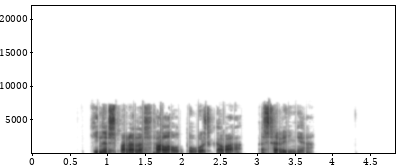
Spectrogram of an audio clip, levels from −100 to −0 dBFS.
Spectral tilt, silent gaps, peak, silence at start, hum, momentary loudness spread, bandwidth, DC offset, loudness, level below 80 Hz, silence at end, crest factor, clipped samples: -3.5 dB/octave; 2.85-3.01 s; 0 dBFS; 0.8 s; none; 14 LU; 8 kHz; under 0.1%; -21 LUFS; -48 dBFS; 1.1 s; 22 dB; under 0.1%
